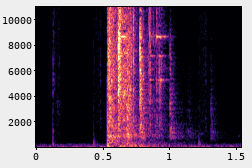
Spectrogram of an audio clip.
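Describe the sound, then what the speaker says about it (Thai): Hammer striking a door in The Ghost survival video game: a few light knocks, then one loud heavy thud with a short rattling decay, followed by softer knocks. "แต่ที่ค้อนนะครับเราทุบประตู"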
